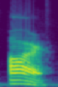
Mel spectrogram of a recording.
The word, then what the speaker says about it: are: A pronúncia do are é nós disséssemos are, o are que a gente respira.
